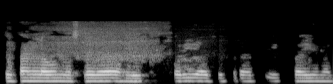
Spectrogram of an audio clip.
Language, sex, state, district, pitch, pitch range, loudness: Marathi, male, Maharashtra, Nagpur, 150 Hz, 150-155 Hz, -17 LUFS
